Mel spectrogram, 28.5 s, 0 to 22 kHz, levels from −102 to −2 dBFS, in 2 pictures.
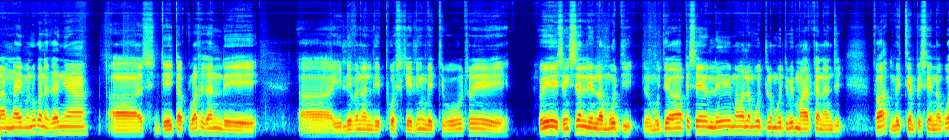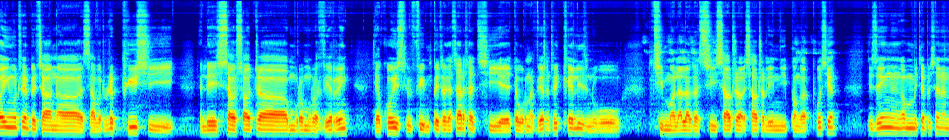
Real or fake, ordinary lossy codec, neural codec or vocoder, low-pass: real; none; none; none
